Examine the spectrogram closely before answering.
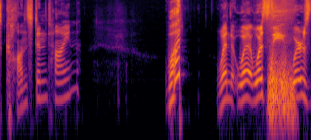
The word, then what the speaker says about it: Constantine: except the Sandman show it's supposed to be like wine not teen sorry Alan Moore so it's Constantine what when what's the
